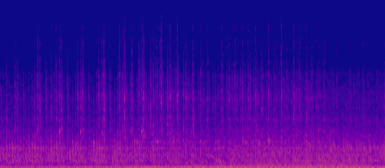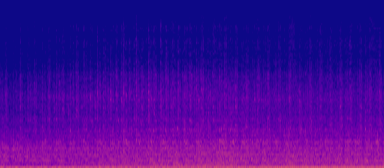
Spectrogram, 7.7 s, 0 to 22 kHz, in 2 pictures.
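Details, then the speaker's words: 1960s military crane diesel, 81 original hours, after acting starved for fuel: deep steady clatter at idle holding an even beat without stumbling or dying; normal idle with fuel restored, a hydraulic leak remains. "Well, we got it running again, but we still got a leak going on down there."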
